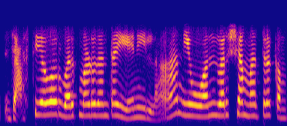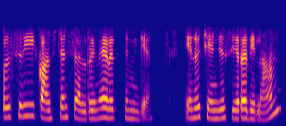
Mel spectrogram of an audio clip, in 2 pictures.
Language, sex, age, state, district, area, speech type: Kannada, female, 18-30, Karnataka, Dharwad, urban, conversation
